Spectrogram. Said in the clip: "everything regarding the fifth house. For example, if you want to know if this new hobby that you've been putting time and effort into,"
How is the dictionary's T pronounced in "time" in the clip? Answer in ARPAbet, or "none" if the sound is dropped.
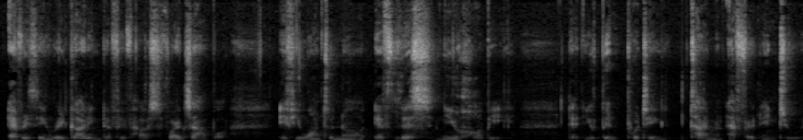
T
